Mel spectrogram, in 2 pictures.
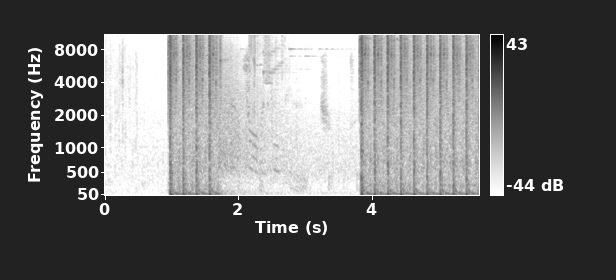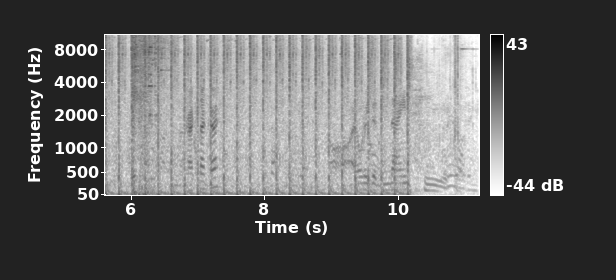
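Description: An automatic gun fires rapid bursts close by.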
